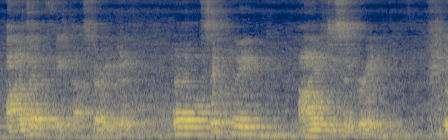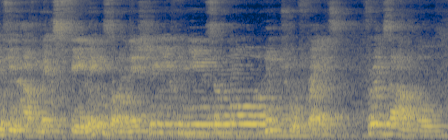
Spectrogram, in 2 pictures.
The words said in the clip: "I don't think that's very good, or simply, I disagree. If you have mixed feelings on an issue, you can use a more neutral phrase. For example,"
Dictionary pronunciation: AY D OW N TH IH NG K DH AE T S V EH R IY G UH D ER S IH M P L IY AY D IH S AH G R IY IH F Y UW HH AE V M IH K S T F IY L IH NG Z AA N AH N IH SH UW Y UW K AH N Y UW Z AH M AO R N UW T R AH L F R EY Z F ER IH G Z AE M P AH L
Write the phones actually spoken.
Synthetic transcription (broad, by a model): AY D OW N TH IH NG K DH AE T S V EH R IY G UH D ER S IH M P L IY AY D IH S AH G R IY IH F Y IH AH V M IH K S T F IY L IH NG Z N AH N IH SH UW Y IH K AH N Y UW Z AH M AO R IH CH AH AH L F R EY Z F ER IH G Z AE M P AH L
